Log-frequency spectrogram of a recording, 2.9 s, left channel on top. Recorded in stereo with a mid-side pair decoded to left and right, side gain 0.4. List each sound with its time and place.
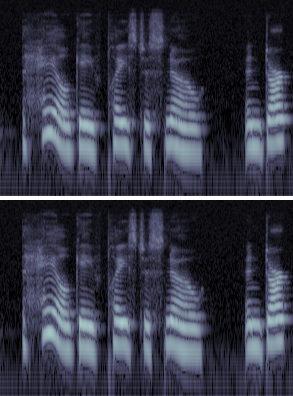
0.2 s a woman speaking: 15° right, 0.8 m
